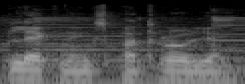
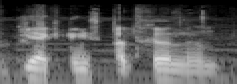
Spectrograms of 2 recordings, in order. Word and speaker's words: Blekningspatrullen: call it in Swedish, Blekningspatrullen. You didn't pronounce that good at all. Yeah, I know. It's Blekningspatrullen. Patrullen.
